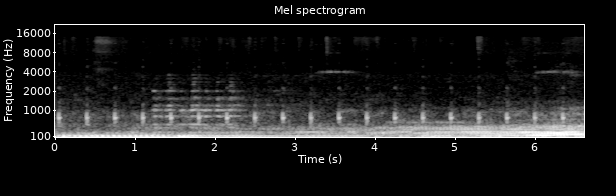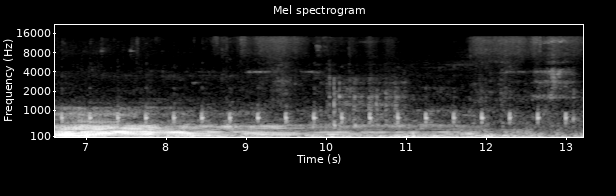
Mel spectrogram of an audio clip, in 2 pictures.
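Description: Motorbikes ride past on a busy street.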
